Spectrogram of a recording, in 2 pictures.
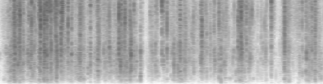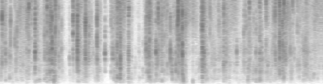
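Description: Crumpled glossy magazine pages are rolled and squeezed between two palms on top of the open magazine. The result is dense, continuous crinkling and rubbing made of many tiny, crisp crackles. The sound is bright and high with almost no low end, swelling and easing as the paper is worked.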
